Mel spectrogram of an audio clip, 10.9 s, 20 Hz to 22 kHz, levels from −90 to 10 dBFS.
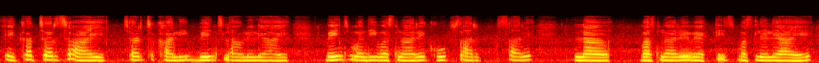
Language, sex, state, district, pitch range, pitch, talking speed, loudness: Marathi, female, Maharashtra, Chandrapur, 205-225 Hz, 215 Hz, 105 wpm, -17 LUFS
